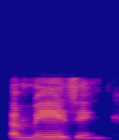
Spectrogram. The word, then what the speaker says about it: amazing: first one is s this is a three syllable word I have underlined the syllables with green line and the stress is on the second syllable as shown by Arrow amazing so you to stress the second syllable may may amazing this device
